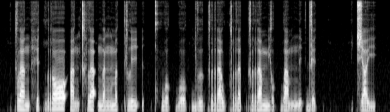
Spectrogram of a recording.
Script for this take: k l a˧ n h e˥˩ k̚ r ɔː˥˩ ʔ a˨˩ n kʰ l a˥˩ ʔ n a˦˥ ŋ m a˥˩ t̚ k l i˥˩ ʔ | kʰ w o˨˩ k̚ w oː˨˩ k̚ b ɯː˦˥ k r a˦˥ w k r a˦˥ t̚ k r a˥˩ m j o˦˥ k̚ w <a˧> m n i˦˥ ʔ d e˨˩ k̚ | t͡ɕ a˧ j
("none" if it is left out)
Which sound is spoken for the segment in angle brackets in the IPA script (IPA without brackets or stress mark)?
a˨˩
